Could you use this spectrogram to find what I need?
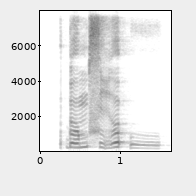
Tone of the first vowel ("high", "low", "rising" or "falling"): rising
